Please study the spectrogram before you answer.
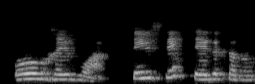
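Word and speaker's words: au revoir: que a pronunciação correta o sonzinho de a e u no francês é o então é o revoar o revoar não ao revoar ou ao revoir de jeito nenhum o revoar o revoar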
